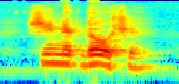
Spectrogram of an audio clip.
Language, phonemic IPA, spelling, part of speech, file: Dutch, /sinɛkˈdoːxə/, synecdoche, noun, Nl-synecdoche.ogg
- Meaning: synecdoche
